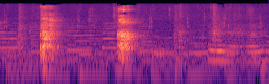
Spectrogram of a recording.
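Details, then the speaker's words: Two short, sharp coughs about a second apart from a child, over steady background music. "han Husten das hört man ne"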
